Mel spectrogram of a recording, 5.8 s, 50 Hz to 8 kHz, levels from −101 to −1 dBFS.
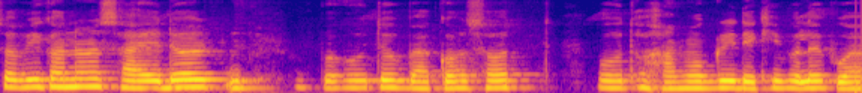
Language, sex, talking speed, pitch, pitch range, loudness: Assamese, male, 95 wpm, 175 Hz, 170-180 Hz, -13 LUFS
